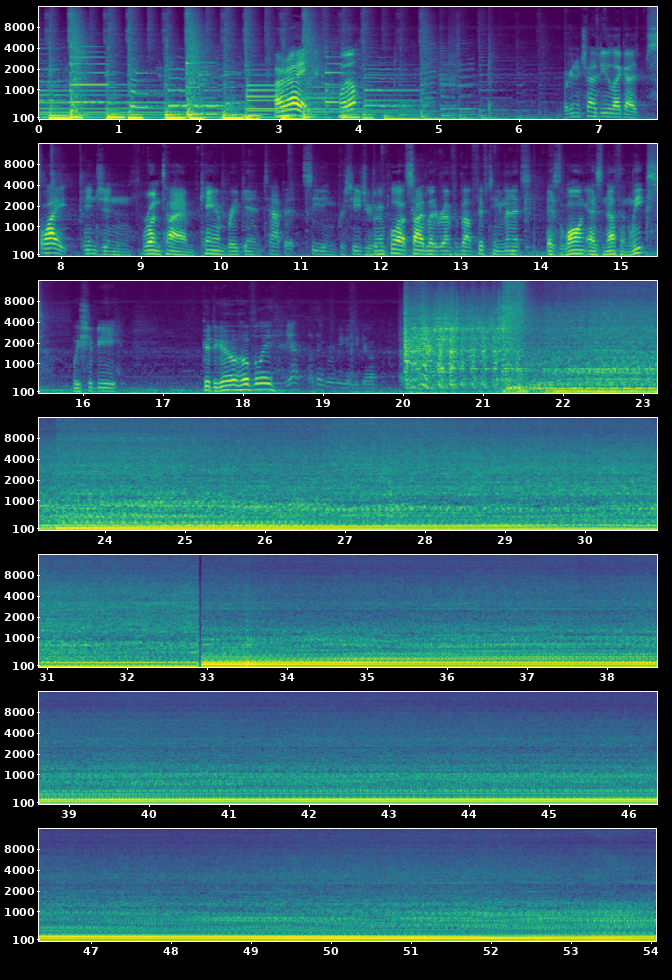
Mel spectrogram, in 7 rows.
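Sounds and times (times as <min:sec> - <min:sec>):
diesel engine idling: 0:20.0 - 0:54.0.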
